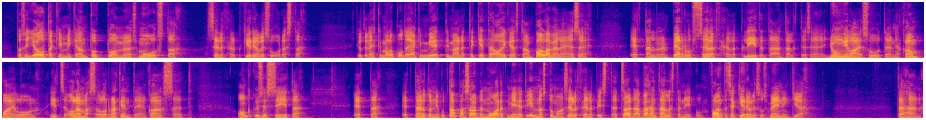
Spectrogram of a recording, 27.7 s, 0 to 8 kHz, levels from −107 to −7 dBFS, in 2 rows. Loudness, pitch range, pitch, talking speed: -29 LUFS, 130-155 Hz, 140 Hz, 120 wpm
